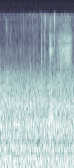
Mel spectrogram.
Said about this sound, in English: Airplane is flying over right now, overhead right now as we speak.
